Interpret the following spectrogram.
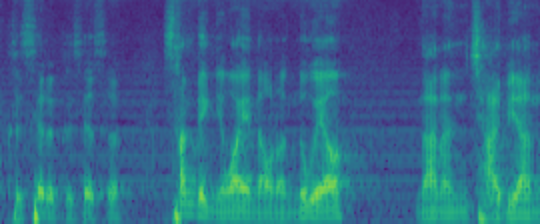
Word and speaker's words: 크세르크세스: 에스더스에 나오는 그 아하수에르가 그 발음 그대로 하면 크세르크세스래. 크세르크세스.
